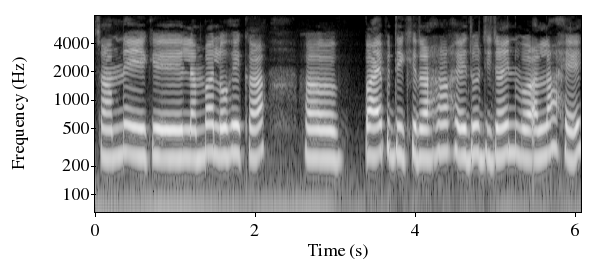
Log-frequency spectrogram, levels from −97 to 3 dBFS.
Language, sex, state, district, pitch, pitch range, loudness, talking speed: Hindi, female, Bihar, West Champaran, 255 Hz, 245-270 Hz, -14 LUFS, 150 wpm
